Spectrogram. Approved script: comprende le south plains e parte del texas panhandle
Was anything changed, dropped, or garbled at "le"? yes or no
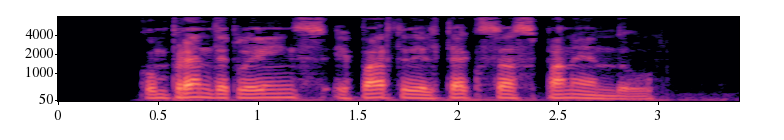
yes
